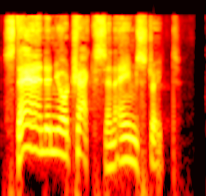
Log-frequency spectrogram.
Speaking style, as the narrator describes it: Uys shouted

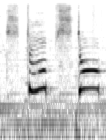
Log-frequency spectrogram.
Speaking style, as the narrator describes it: she pleaded

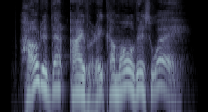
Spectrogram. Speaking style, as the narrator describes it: growled the elder man, who seemed very vexed

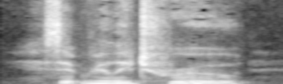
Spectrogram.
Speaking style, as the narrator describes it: he said at last in a husky voice

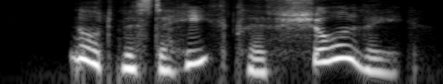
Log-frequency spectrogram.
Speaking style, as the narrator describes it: I exclaimed

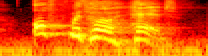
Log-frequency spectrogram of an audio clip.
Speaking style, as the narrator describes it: the queen shouted at the top of her voice

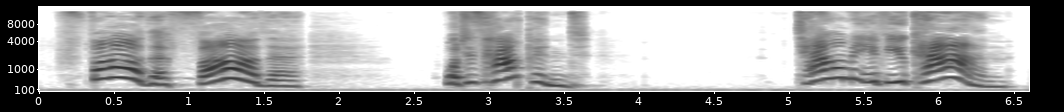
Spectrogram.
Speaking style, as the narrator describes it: cried Pinocchio

